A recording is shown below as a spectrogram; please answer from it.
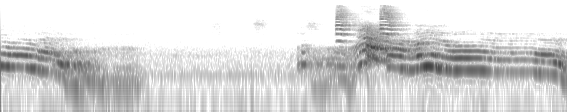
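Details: Shih Tzu puppy howling along with a baby who conducts its singing indoors; long wavering howls slide downward, pause, then a brief high squeal and another drawn-out falling howl.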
